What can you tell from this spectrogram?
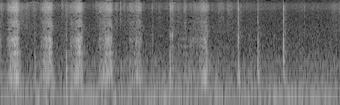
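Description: Needle and cotton thread being drawn through fabric stretched tight in an embroidery hoop, working a petatillo weave stitch: a series of short, faint rasps, about two a second at first and then more spaced out.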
